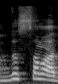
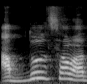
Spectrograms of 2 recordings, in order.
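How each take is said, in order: First: An S sound comes before 'Samad'. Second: An L sound comes before 'Samad'. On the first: The speaker calls it right. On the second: The speaker calls it wrong.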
